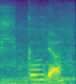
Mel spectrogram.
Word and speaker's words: Skoda: this is the scoda or scoa as they like to pronounce it these days enyak IV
